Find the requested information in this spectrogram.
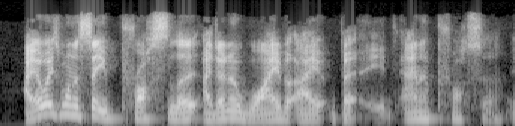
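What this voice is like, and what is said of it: British accent. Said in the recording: “I like when you say my name. My name sounds better with a British accent.”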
